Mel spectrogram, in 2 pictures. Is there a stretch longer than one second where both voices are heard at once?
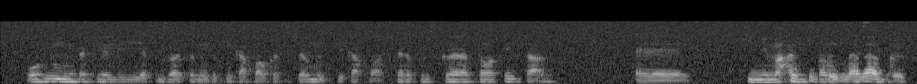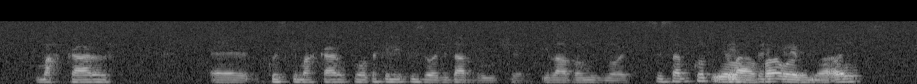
Yes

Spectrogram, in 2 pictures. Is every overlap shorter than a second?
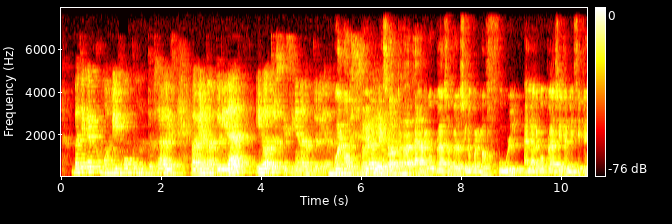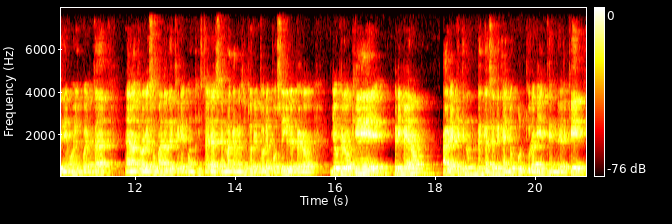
No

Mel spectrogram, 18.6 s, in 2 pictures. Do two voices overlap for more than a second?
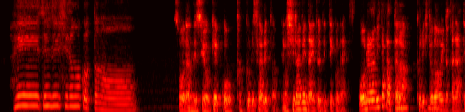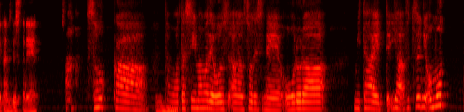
No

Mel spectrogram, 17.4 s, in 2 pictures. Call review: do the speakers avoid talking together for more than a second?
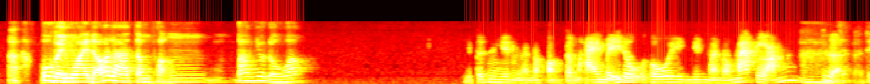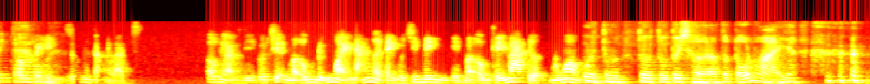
Yes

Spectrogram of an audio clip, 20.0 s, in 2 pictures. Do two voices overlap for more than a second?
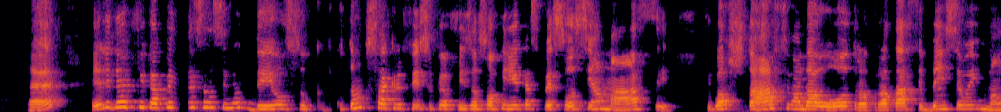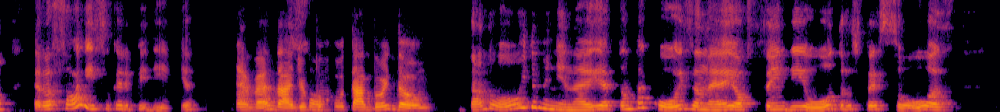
No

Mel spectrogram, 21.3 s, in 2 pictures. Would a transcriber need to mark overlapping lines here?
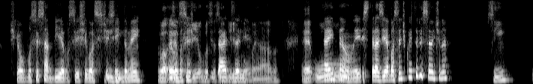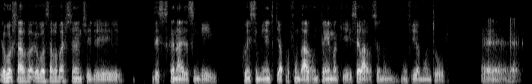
Yes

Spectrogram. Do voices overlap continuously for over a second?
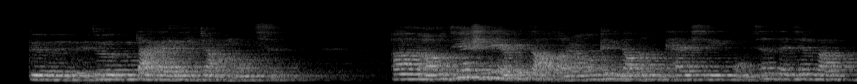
Yes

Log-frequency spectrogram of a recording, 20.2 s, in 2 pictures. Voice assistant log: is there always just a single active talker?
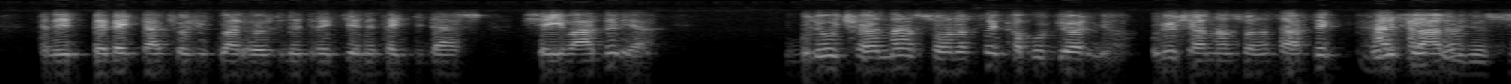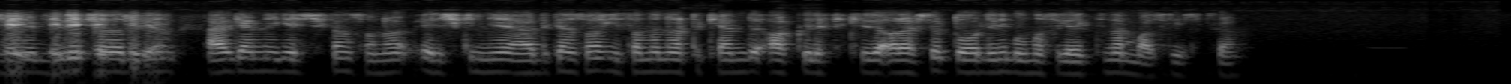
No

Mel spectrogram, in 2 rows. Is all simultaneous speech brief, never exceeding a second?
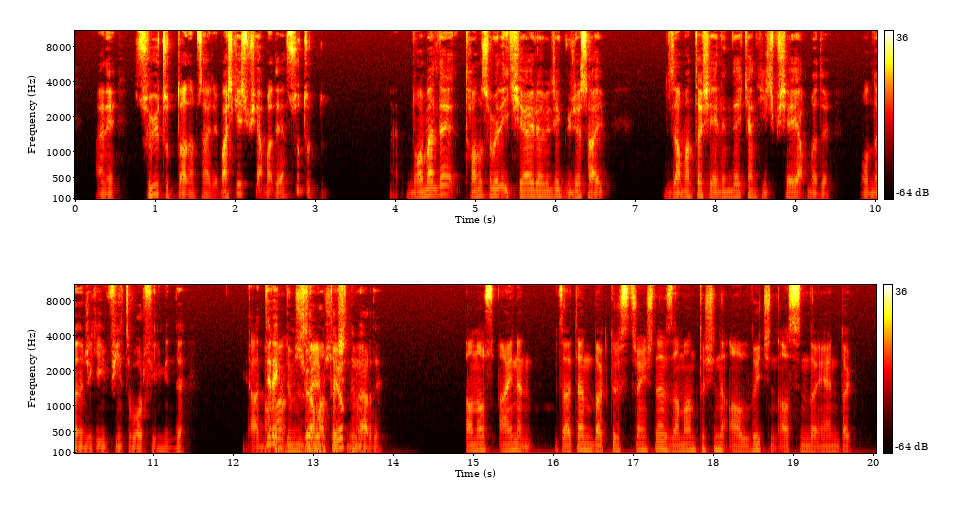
No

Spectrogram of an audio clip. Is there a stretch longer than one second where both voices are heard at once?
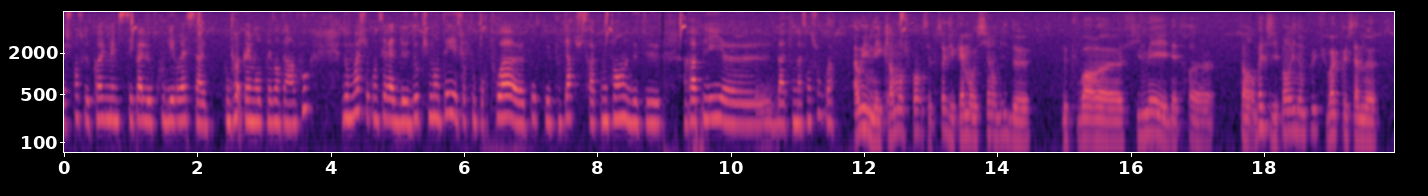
No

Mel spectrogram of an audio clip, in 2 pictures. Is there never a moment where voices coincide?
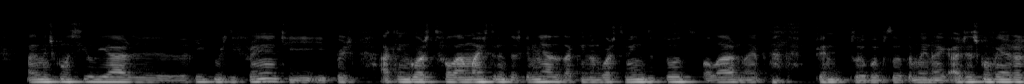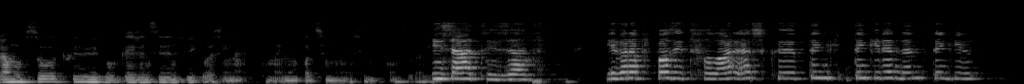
Yes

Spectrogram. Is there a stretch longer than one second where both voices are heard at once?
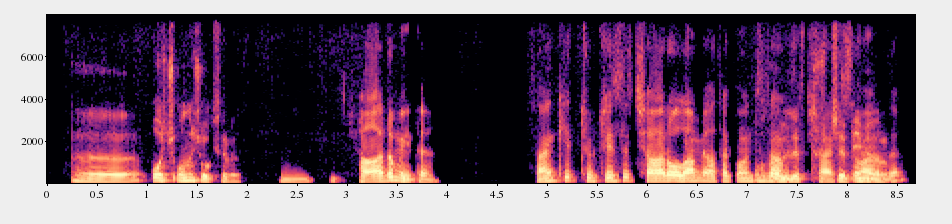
Yes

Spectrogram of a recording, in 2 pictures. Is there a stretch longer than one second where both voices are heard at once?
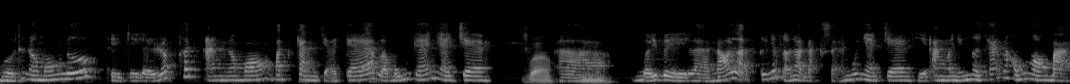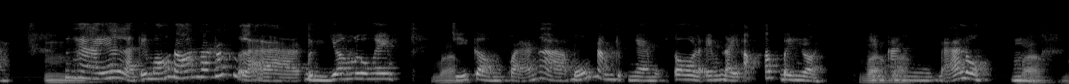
No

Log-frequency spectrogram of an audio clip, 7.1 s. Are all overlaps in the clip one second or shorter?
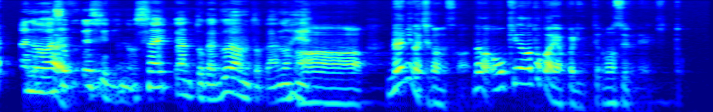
Yes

